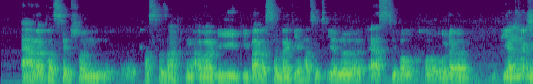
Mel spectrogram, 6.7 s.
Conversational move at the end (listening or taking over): taking over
